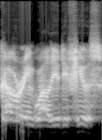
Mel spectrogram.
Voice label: hurry bomb, radio; GSG9

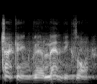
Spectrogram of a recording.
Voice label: checking ct spawn, radio; LEET

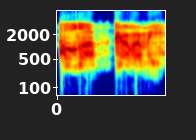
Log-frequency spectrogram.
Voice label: cover me, radio; GSG9

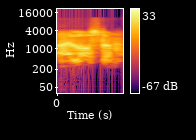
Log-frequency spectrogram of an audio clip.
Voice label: enemy lost, radio; GSG9

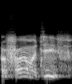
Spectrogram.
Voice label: affirmative, radio; GSG9

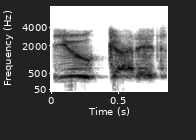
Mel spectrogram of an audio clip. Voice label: good shooting, radio; GSG9

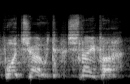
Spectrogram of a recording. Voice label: sniper spotted, radio; SAS

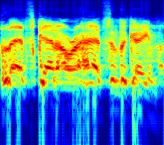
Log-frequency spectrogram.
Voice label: peptalk, radio; GSG9

